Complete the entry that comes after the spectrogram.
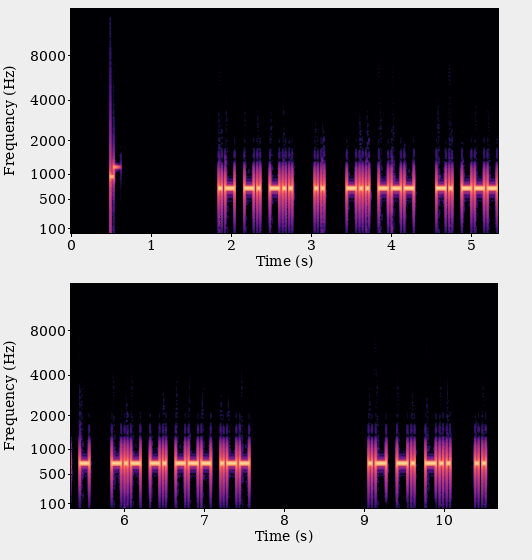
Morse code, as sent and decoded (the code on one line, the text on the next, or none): .- -. -.. / .. / -.. --- / -. --- - / -.- -. --- .-- / .- -. -.. / ..
AND I DO NOT KNOW AND I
